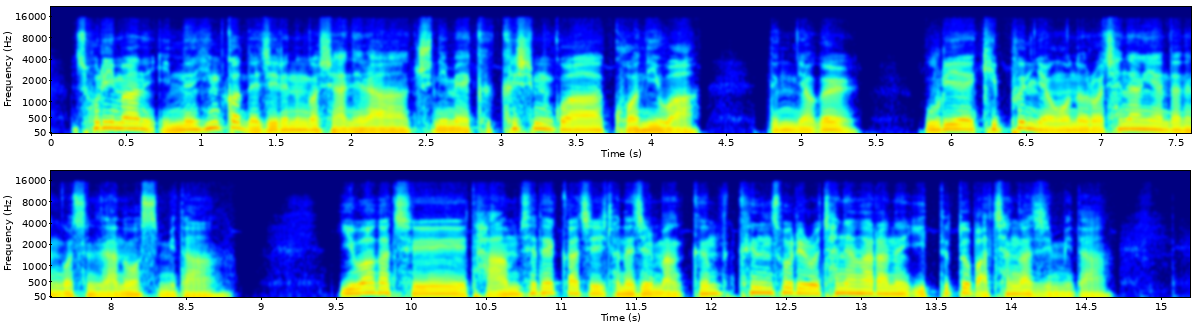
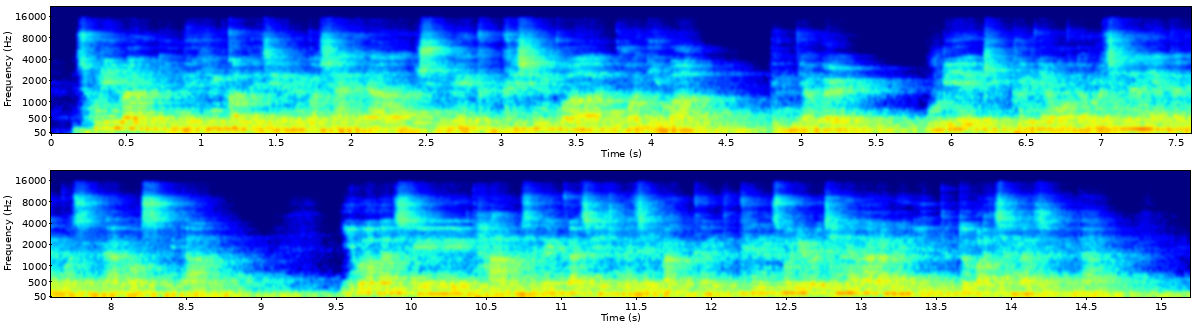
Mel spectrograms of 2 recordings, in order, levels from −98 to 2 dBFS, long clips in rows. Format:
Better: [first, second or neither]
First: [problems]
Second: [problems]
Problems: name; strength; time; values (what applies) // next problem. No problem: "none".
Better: first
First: none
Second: off-mic speech; far // room echo; noticeable; dies away in 1.2 s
